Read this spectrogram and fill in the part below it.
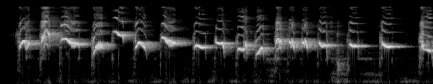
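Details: Green leafbird in full, energetic song, meant to provoke a rival into anger and singing: a rapid run of whistled, slurred notes, many dropping in pitch, delivered in a steady stream of about a dozen short phrases.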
